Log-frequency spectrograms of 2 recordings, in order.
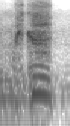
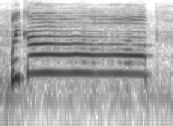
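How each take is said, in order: First: Said in the usual way. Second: "Wake up." sung way up high and held long; sung, a high drawn-out singsong "Wake up.". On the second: Pretend. Sung, waking the viewers with a high drawn-out call.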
